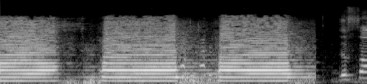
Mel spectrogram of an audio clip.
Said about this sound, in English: asking the people on the boat to honk the horn, and when they finally listened to her, she didn't expect it to be so loud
